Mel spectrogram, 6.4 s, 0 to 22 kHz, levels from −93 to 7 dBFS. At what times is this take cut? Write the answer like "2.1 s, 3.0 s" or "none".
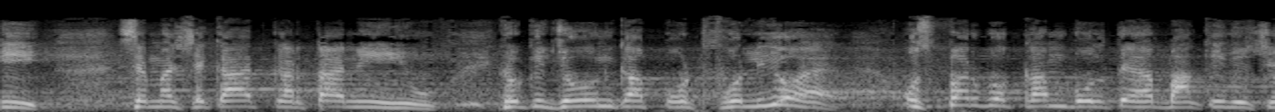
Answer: none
